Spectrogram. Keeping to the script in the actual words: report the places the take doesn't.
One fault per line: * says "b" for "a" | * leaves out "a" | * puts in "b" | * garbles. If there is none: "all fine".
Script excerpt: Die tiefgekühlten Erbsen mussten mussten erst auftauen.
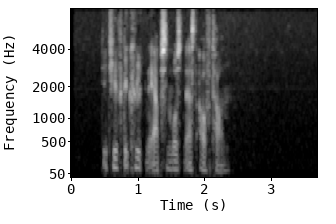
* leaves out "mussten"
